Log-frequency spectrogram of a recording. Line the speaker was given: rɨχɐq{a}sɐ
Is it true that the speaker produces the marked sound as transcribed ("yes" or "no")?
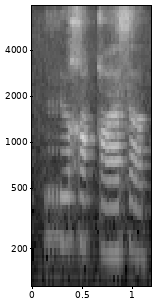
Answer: yes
